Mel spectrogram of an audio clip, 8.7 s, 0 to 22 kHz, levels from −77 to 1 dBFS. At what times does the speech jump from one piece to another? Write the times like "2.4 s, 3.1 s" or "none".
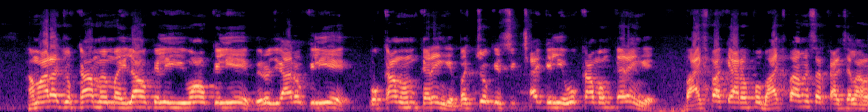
none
